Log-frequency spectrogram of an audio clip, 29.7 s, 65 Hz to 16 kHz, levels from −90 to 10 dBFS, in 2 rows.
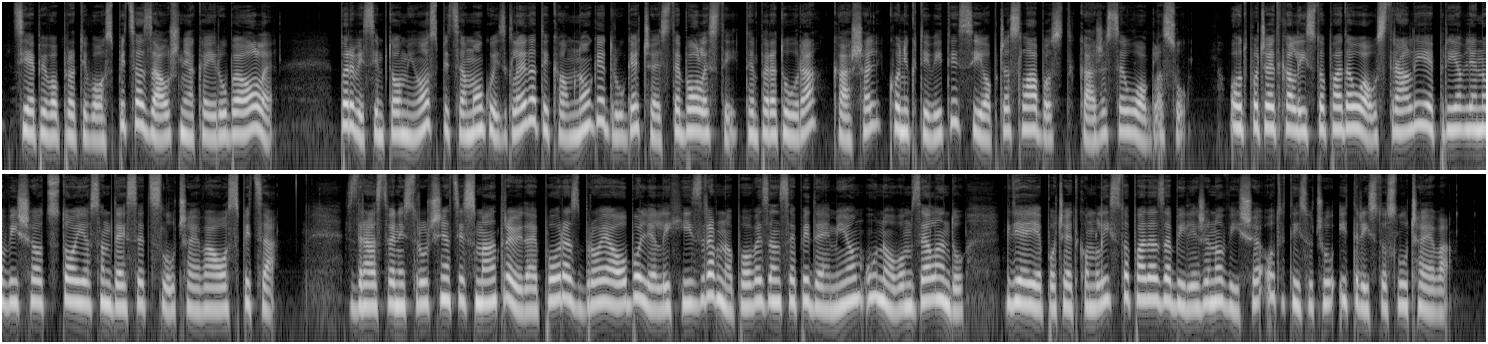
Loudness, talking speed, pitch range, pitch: -16 LUFS, 125 wpm, 205-250 Hz, 230 Hz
